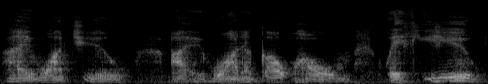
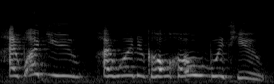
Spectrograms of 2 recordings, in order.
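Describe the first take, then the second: First: It is said in a growling Pazuzu voice. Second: It is said in her normal voice.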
